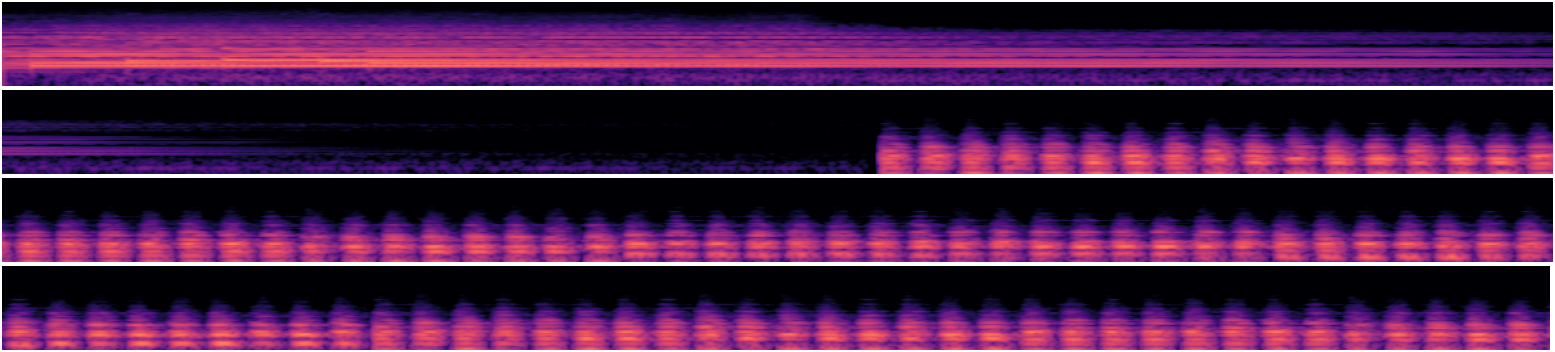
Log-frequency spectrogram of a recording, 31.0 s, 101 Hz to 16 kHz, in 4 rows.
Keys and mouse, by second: 0.0 KP_1, 0.4 alt+z, 1.2-3.4 drag, 2.4 x, 4.0 middle click, 5.4 KP_3, 5.9 alt+z, 6.4 middle click, 7.9 click, 9.3 ctrl+l, 10.3 middle click, 11.5 middle click, 13.2 s, 16.0 Tab, 16.8-17.9 middle drag, 19.2 click, 20.6 Tab, 22.2 ctrl+i, 22.9 KP_3, 23.1 KP_Decimal, 23.8 alt+z, 26.2 alt+click, 29.4 g.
